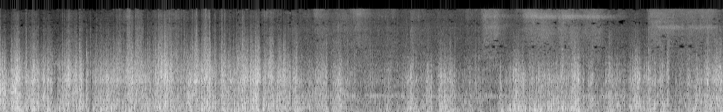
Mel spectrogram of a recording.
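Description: Wind buffeting the microphone held out of the open doorway of a moving MEMU electric train, over the rumble of the coach running along the track. It is loudest in the first few seconds and eases a little about four seconds in.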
